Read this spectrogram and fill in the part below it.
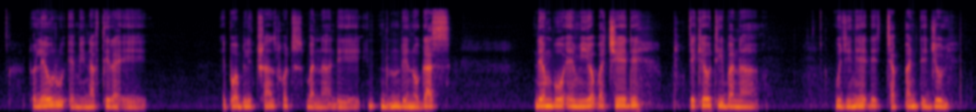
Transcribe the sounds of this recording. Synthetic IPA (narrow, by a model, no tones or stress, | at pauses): ɗɔlewɾuʔeminaftiɾaʔɛ | ɛpablik̚tɾanspʰɔtbana | dɛnɔɡas | ndɛmbɔʔemijɔɓat͡ʃɛdɛ | ʔɛkewtibana | wud͡ʒinɛɗɛt͡ʃapːanɗɛd͡ʒowi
